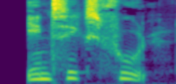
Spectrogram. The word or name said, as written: indsigtsfuld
